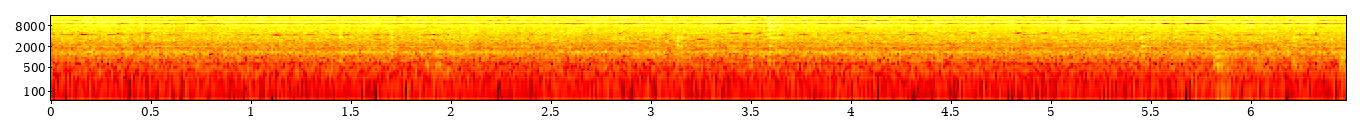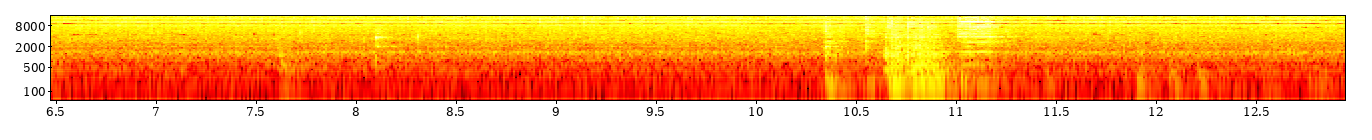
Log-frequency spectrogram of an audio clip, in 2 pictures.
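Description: Chicken and tomato frying in oil in a saucepan, sizzling steadily while spices are spooned in and stirred. A brief loud clatter of utensils comes about ten seconds in.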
